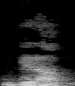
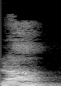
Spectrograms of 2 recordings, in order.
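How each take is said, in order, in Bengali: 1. g ও r-এর মাঝে একটি স্বরধ্বনি যুক্ত হয়। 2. g ও r একসাথে একটি ব্যঞ্জনগুচ্ছ হিসেবে যুক্ত। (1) "কেউ একজন এটাকে উচ্চারণ করছে গেরাম" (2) "আপনি বললেন গ্রাম"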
